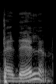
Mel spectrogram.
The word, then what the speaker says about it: padel: Padel. Voilà, on dit plutôt padel dans la prononciation pour essayer de différencier.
